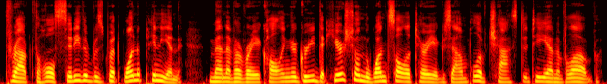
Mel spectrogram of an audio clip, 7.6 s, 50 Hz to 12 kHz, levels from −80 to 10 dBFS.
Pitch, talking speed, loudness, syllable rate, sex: 165 Hz, 205 wpm, -17 LUFS, 6.7 syllables/s, male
